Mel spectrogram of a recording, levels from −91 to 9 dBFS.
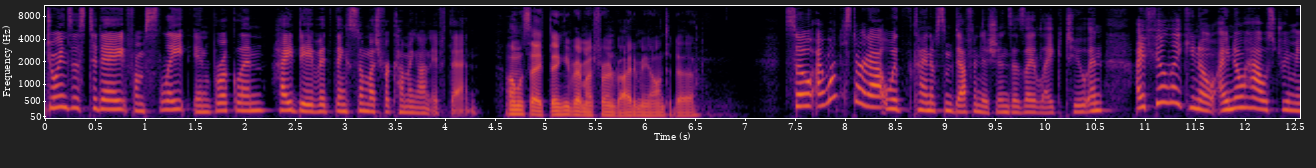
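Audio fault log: No faults were found in this speech recording. Nothing in the audio calls for a timed entry in this log.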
